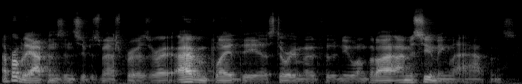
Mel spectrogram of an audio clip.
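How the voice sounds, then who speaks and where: Man, very deep pitch, bright sharp tone, casual gaming podcast conversation. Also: fast. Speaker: podcast co-host. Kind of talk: casual video game podcast chat.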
